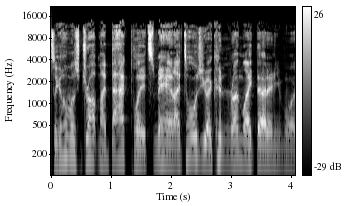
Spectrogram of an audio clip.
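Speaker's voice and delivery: put-on breathless huffing. Telling a story, the speaker quotes Sean arriving after a run, imitating Sean huffing. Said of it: "Sean comes huffing around the corner".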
